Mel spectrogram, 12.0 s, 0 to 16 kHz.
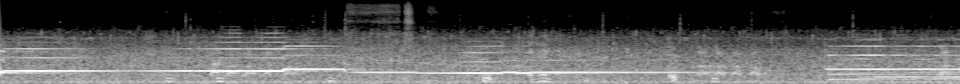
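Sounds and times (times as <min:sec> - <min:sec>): flute-like long note: 0:00.0 - 0:08.9, 0:10.2 - 0:12.0.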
